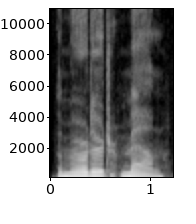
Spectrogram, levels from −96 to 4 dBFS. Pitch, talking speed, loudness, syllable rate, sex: 205 Hz, 145 wpm, -14 LUFS, 4.8 syllables/s, female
